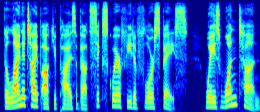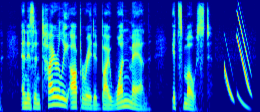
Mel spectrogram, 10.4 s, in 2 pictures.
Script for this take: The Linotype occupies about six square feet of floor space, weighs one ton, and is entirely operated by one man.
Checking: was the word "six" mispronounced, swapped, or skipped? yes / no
no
